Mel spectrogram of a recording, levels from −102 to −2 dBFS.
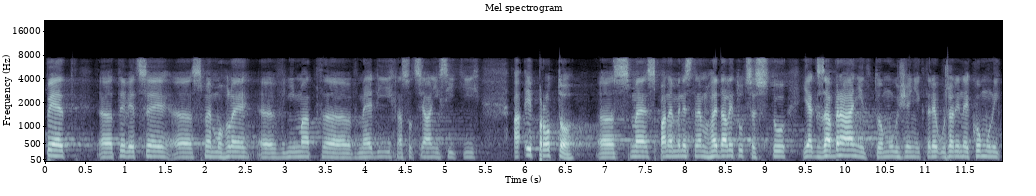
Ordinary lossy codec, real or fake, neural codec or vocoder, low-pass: AAC, 32 kbps; real; none; 7.2 kHz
